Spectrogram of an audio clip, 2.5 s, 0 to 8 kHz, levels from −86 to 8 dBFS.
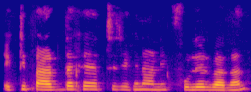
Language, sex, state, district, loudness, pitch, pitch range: Bengali, female, West Bengal, North 24 Parganas, -18 LUFS, 255 Hz, 235-270 Hz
